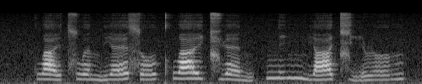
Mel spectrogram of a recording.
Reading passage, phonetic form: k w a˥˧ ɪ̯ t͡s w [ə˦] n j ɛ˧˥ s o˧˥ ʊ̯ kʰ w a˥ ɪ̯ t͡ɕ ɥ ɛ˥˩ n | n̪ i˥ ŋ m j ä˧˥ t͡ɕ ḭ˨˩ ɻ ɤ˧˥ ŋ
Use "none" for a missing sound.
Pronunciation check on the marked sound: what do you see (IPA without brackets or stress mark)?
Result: ə˥˩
